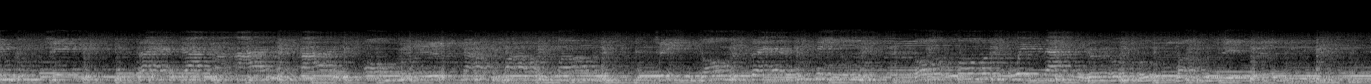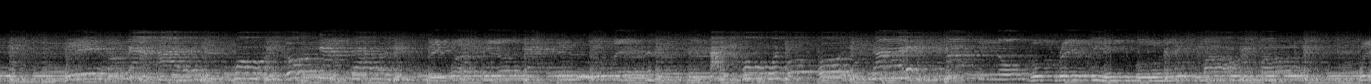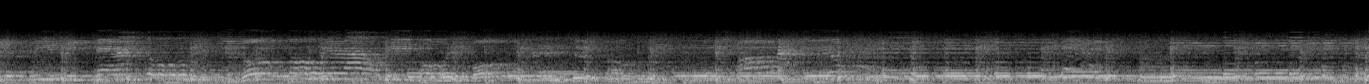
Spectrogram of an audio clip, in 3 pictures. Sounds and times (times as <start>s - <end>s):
Music: 0.0s - 41.1s.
